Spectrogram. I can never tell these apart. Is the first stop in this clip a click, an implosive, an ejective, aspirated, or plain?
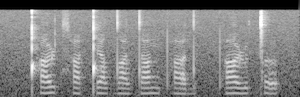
click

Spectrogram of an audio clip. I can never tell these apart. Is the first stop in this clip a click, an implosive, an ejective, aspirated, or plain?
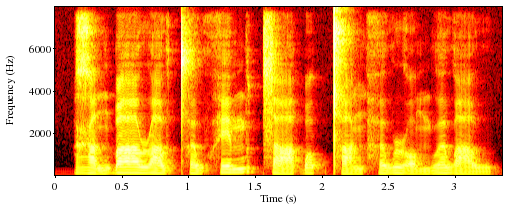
implosive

